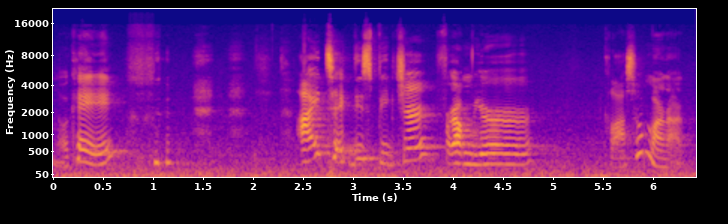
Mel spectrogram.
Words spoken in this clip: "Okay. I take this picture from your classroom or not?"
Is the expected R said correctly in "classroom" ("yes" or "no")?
no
